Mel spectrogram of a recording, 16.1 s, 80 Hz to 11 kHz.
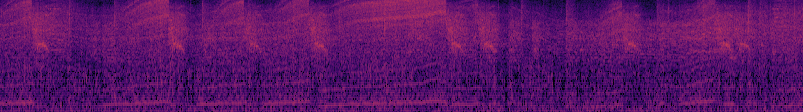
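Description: Nearly 1,000-horsepower rally race car in Gran Turismo 2 on PS1, its engine screaming through repeated rising gear sweeps, each climb cut off by a shift, loud and continuous with no talk.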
